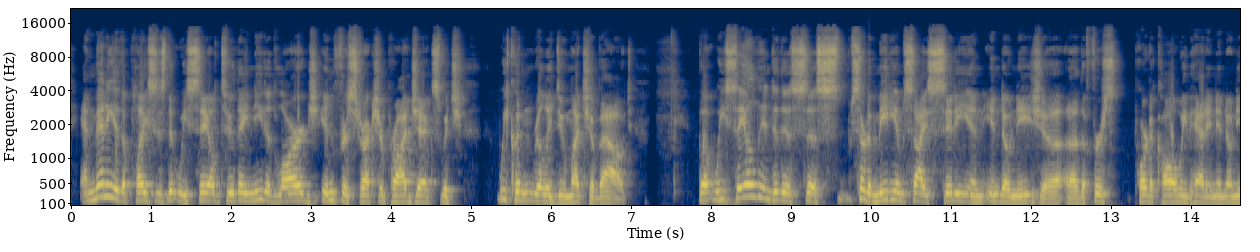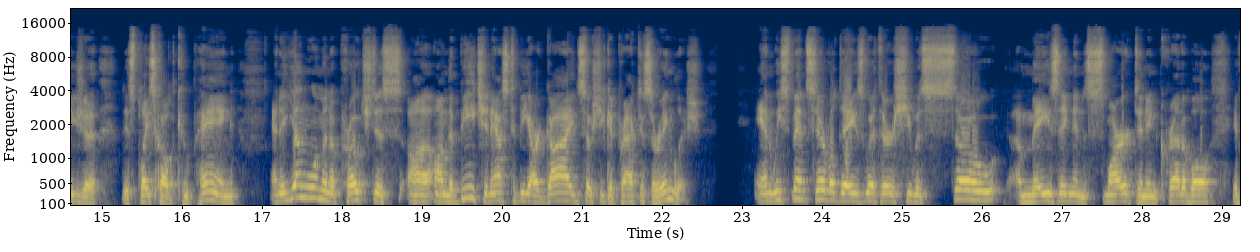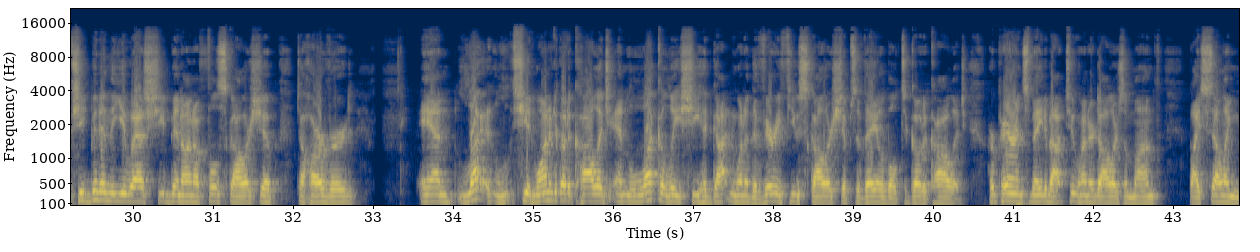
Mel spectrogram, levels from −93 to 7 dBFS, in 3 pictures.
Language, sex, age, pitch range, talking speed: English, male, 50-69, 130-155 Hz, 180 wpm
